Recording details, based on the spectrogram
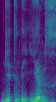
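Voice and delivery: put-on, attempted Russian accent. Giving a guy character his voice, trying an attempted russian accent. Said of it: "I want to be Russian".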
